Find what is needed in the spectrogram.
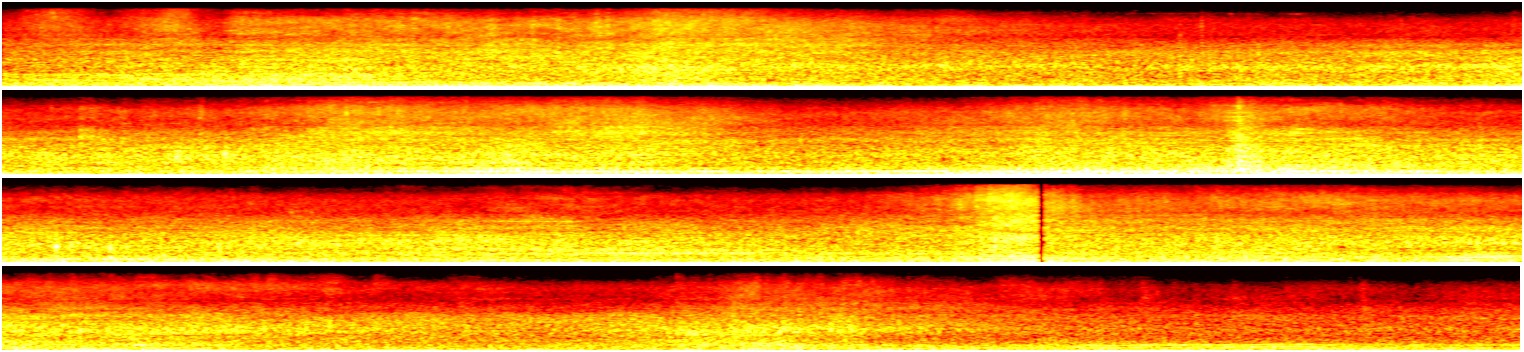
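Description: Road traffic passing, a continuous rumble that swells as vehicles go by and is loudest in the middle. About two-thirds of the way through there is one short sharp click.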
